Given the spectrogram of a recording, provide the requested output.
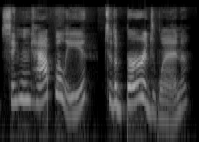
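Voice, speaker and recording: A woman reading a picture book aloud to children in an animated storytelling style. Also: high voice, takes it slowly. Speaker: children's storybook reader and host. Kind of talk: animated read-aloud narration for kids.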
